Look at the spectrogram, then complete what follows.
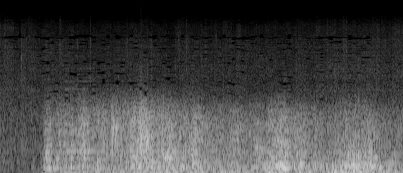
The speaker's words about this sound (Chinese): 这里的雨天必定伴随着大雷电，但雷声总是沉沉的，毫不干脆，一响起就是一长串，从西边翻滚到东边，像是一头老龙一边翻身子一边清嗓子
